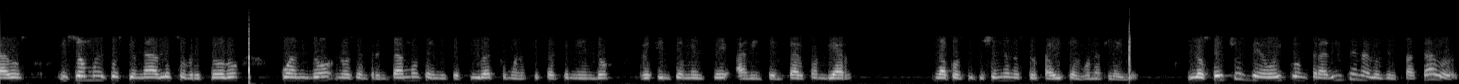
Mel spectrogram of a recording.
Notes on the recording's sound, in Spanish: entrevistamos vía telefónica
